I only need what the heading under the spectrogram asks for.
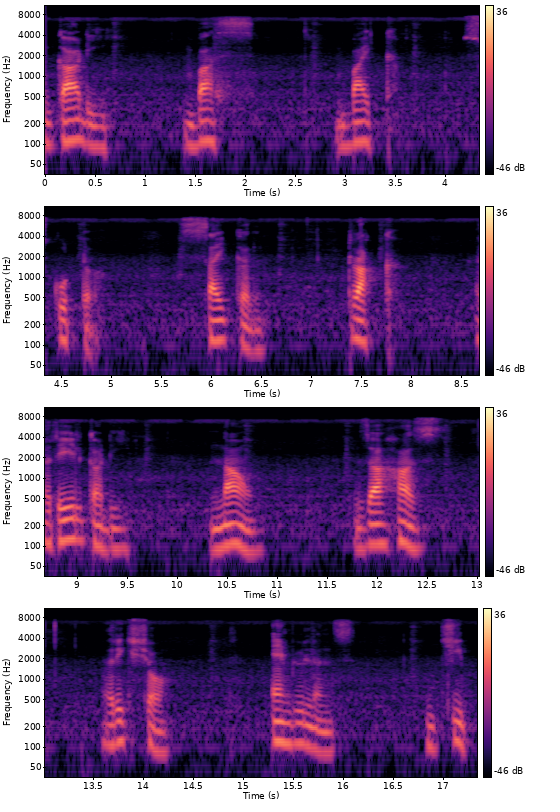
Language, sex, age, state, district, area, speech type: Goan Konkani, male, 30-45, Goa, Salcete, rural, spontaneous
